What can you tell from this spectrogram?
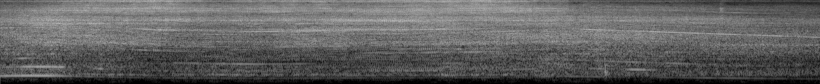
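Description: A steady engine drone with a high whine over a broad hiss; its pitch slides slowly down and it fades over the last couple of seconds.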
